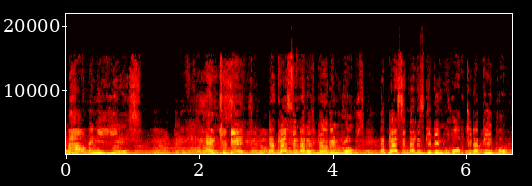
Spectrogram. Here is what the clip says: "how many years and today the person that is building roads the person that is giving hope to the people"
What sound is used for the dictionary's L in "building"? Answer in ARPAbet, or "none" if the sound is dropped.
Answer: L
